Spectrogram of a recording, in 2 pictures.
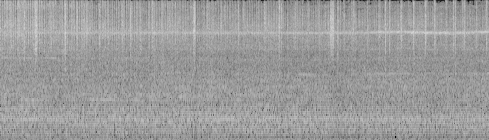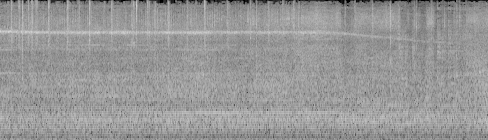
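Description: Ann Arbor Railroad freight train passing close by: its diesel locomotives go by at the start, then loaded covered hopper cars roll past with the clickety-clack of wheels over rail joints. Under it runs a steady high wheel squeal that slides lower over the last few seconds.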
